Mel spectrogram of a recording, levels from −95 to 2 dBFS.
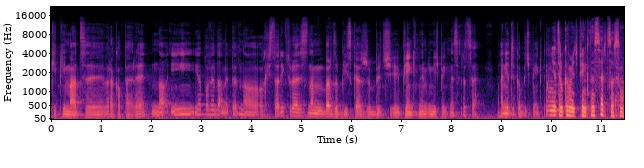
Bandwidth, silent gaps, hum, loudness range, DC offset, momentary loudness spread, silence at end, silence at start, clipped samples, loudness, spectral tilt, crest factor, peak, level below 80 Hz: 15 kHz; none; none; 7 LU; under 0.1%; 13 LU; 0 s; 0 s; under 0.1%; -31 LUFS; -5.5 dB/octave; 22 dB; -8 dBFS; -52 dBFS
